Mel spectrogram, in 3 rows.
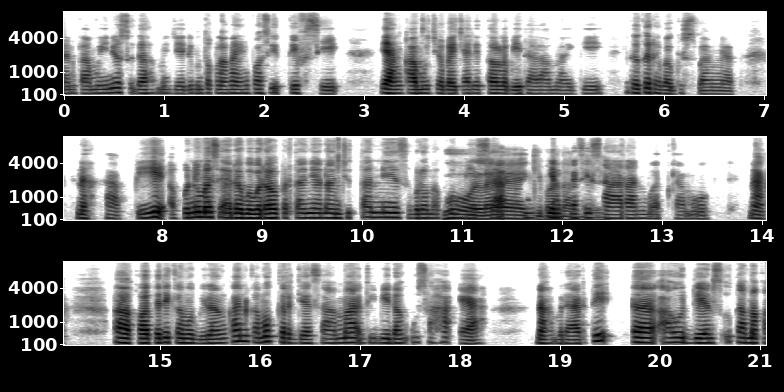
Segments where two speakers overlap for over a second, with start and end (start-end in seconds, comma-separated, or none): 10.8-12.4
